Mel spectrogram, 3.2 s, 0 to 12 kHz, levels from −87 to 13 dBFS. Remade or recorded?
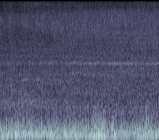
recorded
